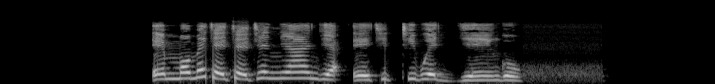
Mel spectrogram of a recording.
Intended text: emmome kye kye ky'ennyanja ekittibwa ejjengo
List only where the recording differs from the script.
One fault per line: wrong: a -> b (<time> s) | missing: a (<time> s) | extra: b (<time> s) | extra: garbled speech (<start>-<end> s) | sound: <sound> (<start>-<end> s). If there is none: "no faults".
no faults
